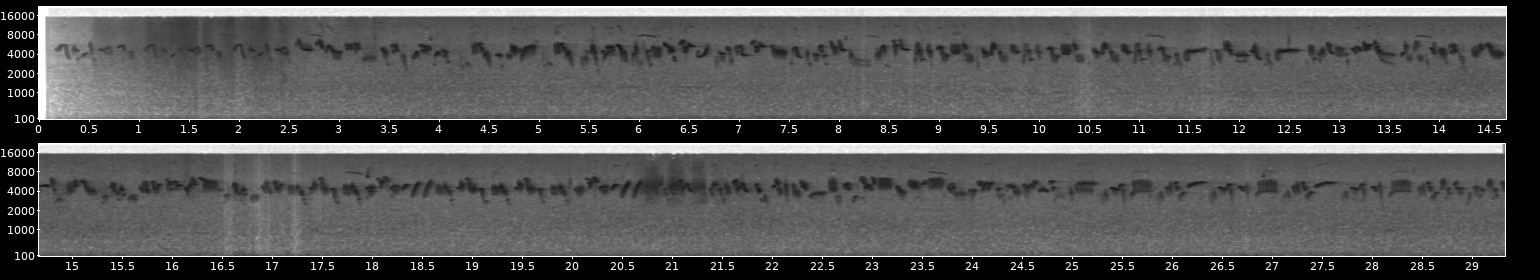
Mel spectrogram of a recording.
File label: hibari, birds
